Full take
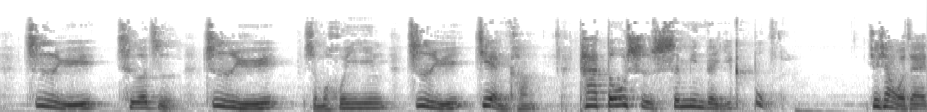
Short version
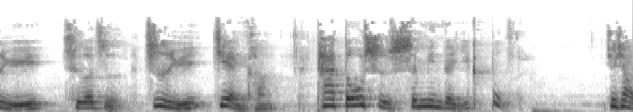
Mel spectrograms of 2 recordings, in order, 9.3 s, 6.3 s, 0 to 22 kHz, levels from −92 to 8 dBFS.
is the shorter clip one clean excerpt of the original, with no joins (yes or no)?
no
